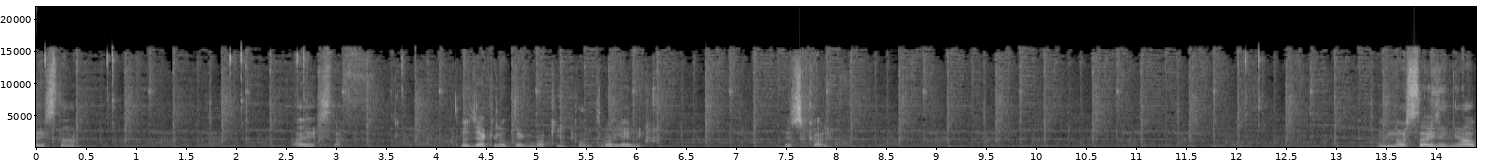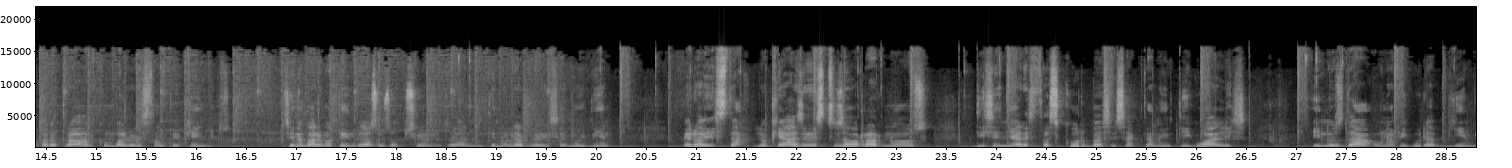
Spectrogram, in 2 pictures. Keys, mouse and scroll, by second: 0.1 click, 1.9 click, 2.6 click, 3.1 middle click, 6.1 ctrl+l, 7.8 s, 13.9 shift+middle click, 14.7 middle click, 15.2 middle click, 15.7 shift+middle click, 18.6 click, 20.0 middle click, 20.9 middle click, 21.4 shift+middle click, 22.6 shift+middle click, 23.7 shift+middle click, 26.7 Tab, 27.1-28.4 drag.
